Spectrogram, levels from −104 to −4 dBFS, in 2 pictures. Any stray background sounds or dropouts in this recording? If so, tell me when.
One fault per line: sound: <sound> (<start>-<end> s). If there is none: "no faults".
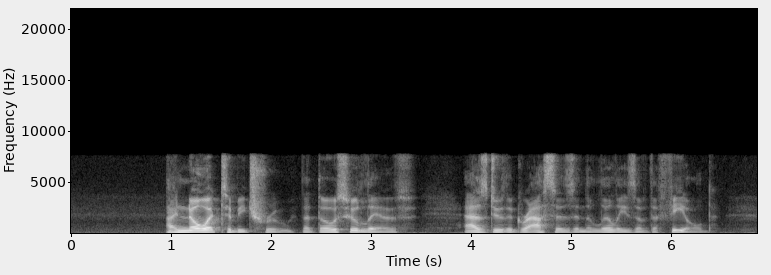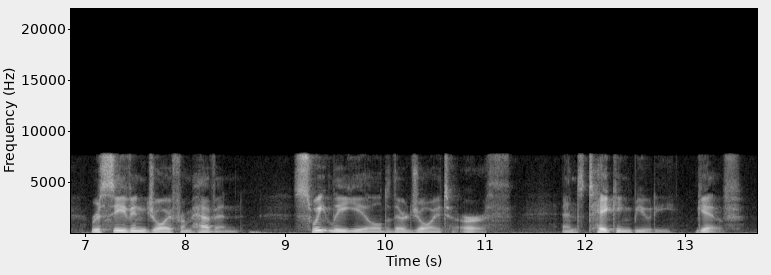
no faults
